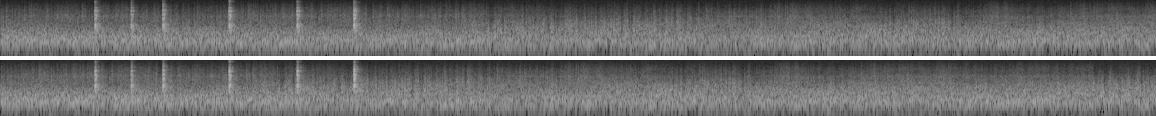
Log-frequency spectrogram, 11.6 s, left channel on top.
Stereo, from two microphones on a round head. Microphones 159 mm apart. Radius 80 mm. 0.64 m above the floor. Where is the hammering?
Centre (ahead or behind), 2 m.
